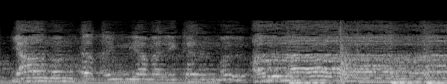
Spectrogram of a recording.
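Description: Devotional chanting of the names of Allah: a voice holding long sung syllables over a steady low backing, with a brief break about two and a half seconds in.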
